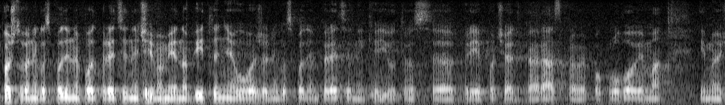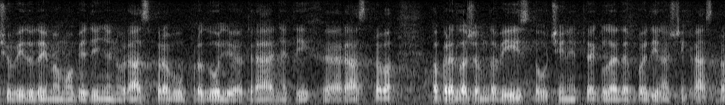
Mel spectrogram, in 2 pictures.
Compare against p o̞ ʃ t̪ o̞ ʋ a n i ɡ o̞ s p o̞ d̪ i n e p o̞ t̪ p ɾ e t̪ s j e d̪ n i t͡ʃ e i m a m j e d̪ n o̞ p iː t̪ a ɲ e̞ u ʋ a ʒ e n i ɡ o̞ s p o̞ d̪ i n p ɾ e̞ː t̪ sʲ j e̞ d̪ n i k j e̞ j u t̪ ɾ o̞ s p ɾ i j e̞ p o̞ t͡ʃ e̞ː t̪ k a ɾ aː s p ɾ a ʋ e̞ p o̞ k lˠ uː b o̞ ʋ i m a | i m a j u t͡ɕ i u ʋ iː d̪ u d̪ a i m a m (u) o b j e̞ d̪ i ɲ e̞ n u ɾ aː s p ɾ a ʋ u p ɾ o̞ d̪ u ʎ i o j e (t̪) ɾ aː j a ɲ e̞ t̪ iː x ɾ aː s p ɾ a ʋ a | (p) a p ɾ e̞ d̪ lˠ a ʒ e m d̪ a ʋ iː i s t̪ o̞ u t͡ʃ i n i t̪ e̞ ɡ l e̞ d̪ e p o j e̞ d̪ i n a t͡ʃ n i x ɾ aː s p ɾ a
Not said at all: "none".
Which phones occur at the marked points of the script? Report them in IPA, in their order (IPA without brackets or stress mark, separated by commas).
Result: o, t̪, p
